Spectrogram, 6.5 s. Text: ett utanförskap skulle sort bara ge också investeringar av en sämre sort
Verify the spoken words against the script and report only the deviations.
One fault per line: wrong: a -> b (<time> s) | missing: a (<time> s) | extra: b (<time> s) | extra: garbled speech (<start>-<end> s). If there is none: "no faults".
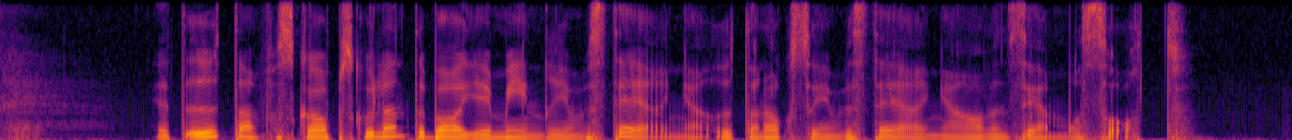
wrong: sort -> inte (1.9 s)
extra: mindre investeringar utan (2.5 s)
